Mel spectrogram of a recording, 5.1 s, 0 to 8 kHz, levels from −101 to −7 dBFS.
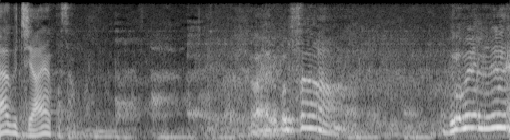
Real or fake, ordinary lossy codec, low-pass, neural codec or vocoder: fake; none; 7.2 kHz; codec, 16 kHz, 4 kbps, FunCodec, trained on LibriTTS, 50 frames a second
